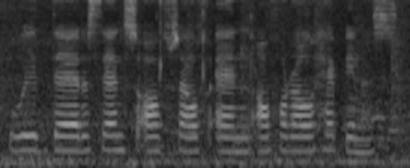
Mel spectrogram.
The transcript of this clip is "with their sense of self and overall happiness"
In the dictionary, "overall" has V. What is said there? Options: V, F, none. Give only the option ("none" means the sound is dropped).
F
